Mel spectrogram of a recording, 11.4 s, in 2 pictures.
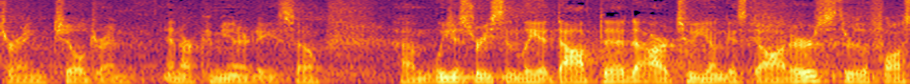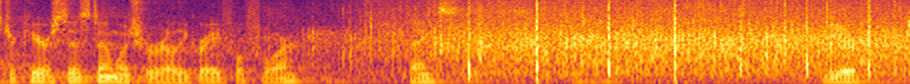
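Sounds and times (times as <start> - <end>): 
speech: 0.0 - 8.7, 10.8 - 11.3
audience applause: 7.5 - 11.3.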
